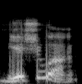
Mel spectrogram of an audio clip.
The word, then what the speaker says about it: Yeshua: Ya, Yeshua, kita lihat Yod Shin Waw Ayin dari sebelah kanan sampai kiri. Ya, itu mempunyai makna lihat, mata yang melihat, tangan yang dihancurkan paku.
